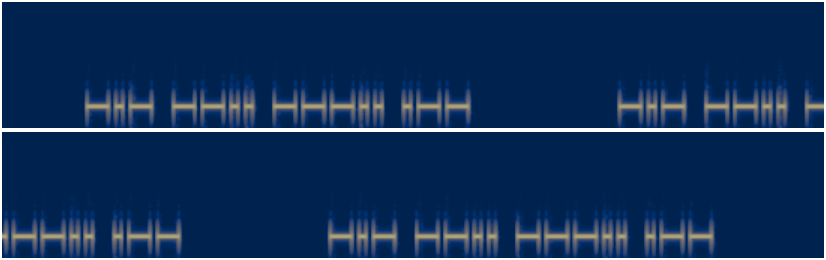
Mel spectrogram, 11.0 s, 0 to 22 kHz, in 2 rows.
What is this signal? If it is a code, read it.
Morse code, heard as a keyed tone, about 25 wpm, 700 Hz. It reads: KZ8W KZ8W KZ8W
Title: USA Call Signs - 4 Characters - Repeated 3x - 25wpm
